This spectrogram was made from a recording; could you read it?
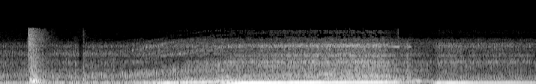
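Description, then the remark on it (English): A car engine starts up and revs, its pitch climbing steadily as it accelerates, then holds a loud, steady drone with a brief dip near the end. No voices are heard. “Shall I return here with the car? No, meet me at the bridge.”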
